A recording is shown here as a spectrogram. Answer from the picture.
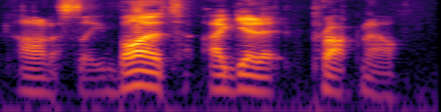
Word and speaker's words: Prochnow: Hamilton, Prochnow is not Perchow, it's Prochnow.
